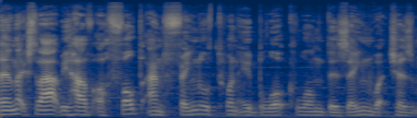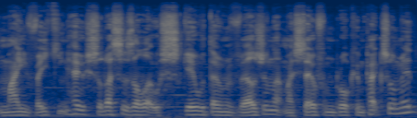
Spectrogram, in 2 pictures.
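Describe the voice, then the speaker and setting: With a Scottish accent and medium pitch, a man speaks fairly quickly with hardly any pauses on a very clean recording with a silent background. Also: ordinary pitch variation. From Scotland. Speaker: gaming YouTuber. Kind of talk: gameplay commentary. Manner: casual.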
